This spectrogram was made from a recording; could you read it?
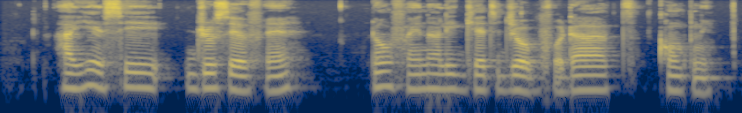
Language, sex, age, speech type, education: Nigerian Pidgin, male, 15-29, spontaneous, tertiary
